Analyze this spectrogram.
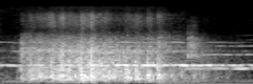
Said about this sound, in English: and then the freight train that I see from the window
